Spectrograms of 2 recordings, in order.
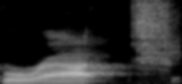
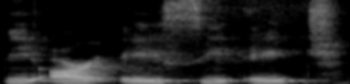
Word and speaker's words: Brach: I'm reading a book called Radical Acceptance by Tara Brach, I think is how it's pronounced, Brach.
